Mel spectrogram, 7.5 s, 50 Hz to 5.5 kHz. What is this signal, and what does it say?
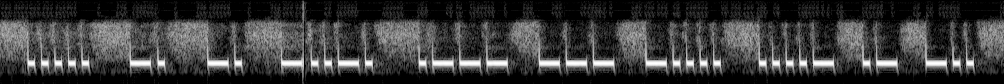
Morse code, heard as a keyed tone, about 24 wpm, spaced as for 18 wpm, 570 Hz, with radio noise. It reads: 5NN/JO64AD
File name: sm7lcb / 1856z dl0vv 13cm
